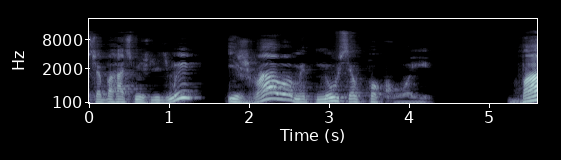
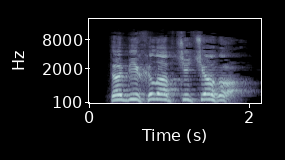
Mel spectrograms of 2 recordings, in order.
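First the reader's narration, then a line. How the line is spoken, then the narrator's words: Judge's gruff bark. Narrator (Ukrainian): гаркнув суддя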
